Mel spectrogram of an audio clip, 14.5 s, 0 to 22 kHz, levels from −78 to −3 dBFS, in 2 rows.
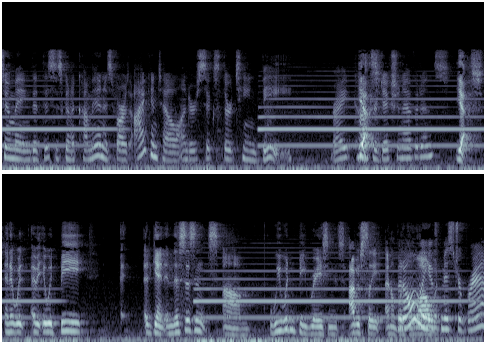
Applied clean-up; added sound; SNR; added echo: none; Wind instrument, woodwind instrument; 7 dB; none.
